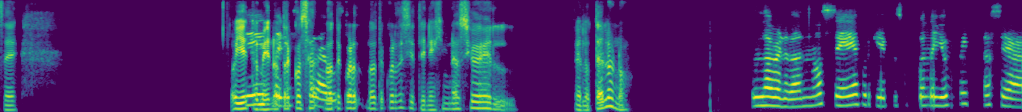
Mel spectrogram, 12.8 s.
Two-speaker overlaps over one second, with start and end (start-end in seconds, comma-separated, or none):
2.9-4.4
